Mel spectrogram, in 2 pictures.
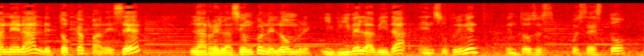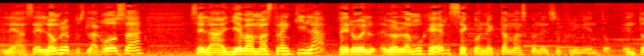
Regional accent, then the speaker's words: Mexico; Somos los abnegados mexicanos que aguantamos todo lo que nos pase.

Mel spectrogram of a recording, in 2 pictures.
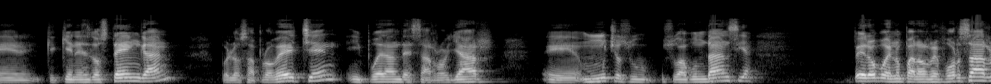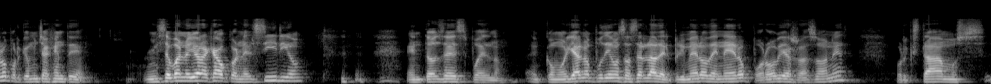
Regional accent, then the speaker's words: Mexico; estamos desafortunadamente como mexicanos acostumbrados a realizar nuestras oraciones

